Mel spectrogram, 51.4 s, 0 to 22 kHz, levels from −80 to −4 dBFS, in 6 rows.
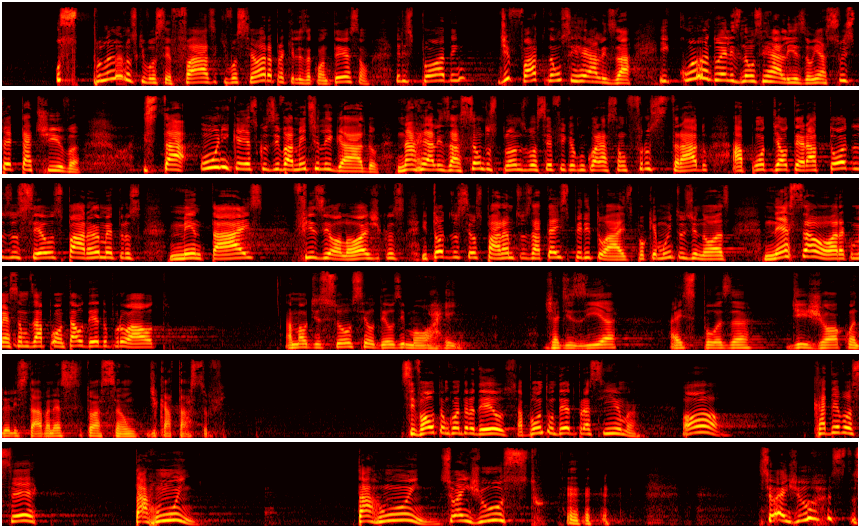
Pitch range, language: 155-250 Hz, Portuguese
